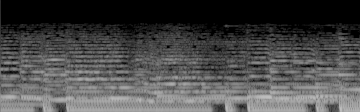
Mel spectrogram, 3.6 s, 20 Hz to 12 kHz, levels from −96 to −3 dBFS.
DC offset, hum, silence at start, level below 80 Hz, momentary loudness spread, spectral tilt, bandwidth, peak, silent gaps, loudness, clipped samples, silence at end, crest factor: under 0.1%; none; 0 s; -40 dBFS; 4 LU; -6.5 dB/octave; 6.2 kHz; -20 dBFS; none; -34 LUFS; under 0.1%; 0 s; 14 dB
